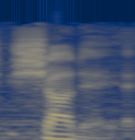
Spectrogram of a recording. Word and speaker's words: Sade: I think it's Sade. S-A-D-E.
